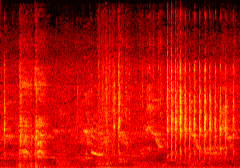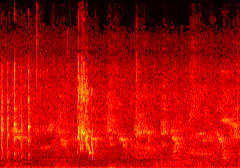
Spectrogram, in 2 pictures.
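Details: A colony of budgerigars in an aviary gives busy chirping chatter: short tweets, a fast rattling burst in the middle and scattered squawky notes, with a low background hum throughout.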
